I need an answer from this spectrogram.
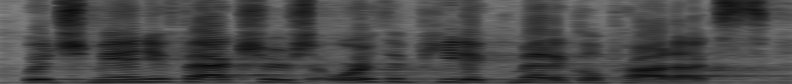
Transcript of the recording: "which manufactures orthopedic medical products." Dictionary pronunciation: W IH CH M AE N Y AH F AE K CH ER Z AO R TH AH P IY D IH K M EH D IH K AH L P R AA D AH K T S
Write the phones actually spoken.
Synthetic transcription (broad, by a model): W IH CH M AE N Y AH F AE K CH ER Z AO R TH AH P IY D IH K M EH D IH K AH L P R AA D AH K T S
